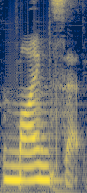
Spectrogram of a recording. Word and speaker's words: mindset: Vậy hãy bắt đầu với từ "MINDSET" (Tư tưởng) Thực ra, khi ta phát âm từ này, ta bỏ qua âm "D" hoặc do nó trở nên âm lặng. Và hầu như không thể nghe được.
